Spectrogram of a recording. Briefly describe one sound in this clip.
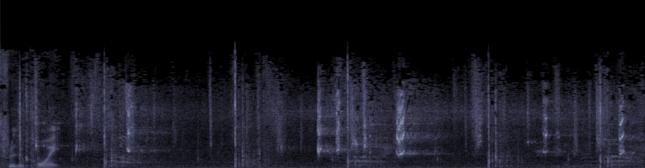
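A tennis ball is struck back and forth with sharp pops of the racket.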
